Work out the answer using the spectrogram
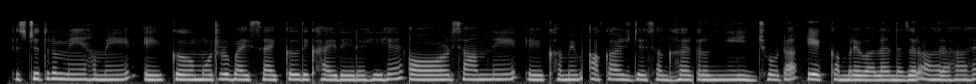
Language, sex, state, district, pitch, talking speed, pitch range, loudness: Hindi, female, Bihar, Madhepura, 220 Hz, 165 wpm, 215-235 Hz, -25 LUFS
